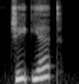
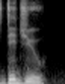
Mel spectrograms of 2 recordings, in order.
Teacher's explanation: It's just how the sounds naturally flow when you speak at a normal speed. The D in did meets the Y in you and becomes a J sound. Did you becomes did you, and then we drop the first part and get Jew or J.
